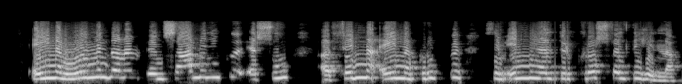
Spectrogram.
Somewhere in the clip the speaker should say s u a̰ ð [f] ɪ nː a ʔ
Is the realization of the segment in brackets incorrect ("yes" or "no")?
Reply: no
